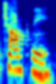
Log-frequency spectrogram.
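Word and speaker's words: Csoknyai: I'm gonna say your name like this, Adrienn Chompney. Yes. I got it right!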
